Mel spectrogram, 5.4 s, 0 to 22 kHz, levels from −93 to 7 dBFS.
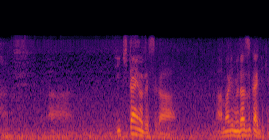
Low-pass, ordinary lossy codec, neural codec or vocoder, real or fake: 7.2 kHz; Opus, 16 kbps; none; real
